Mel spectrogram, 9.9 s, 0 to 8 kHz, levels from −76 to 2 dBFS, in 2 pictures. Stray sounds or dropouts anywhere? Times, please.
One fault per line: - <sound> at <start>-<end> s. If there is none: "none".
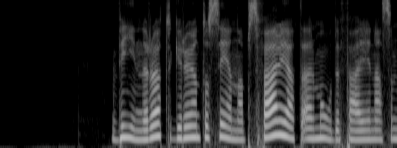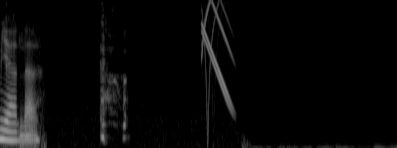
- cough at 6.2-6.6 s
- chirp at 7.5-7.9 s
